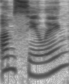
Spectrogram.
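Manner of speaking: put-on snobby, stuck-up prep-school boy voice. Giving a name a character voice: snobby prep school boy voice. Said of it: "a snobby, like, prep school boy".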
